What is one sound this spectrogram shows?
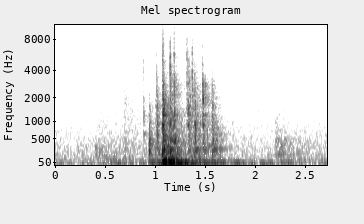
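A locked door handle rattles and clunks.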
